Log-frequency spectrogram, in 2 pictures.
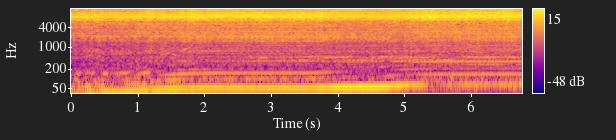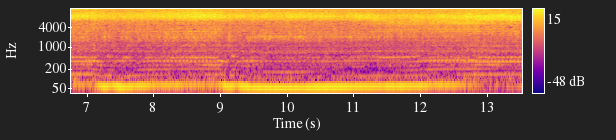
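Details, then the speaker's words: Mitsubishi L300 diesel after injection pump service and tune-up, previously harsh, knocking and smoky: steady idle clatter with even low rumble, no uneven knocks or surging, smoke gone; runs smoothly now, though the pump is worn and weak. "Setelah pompa diperbaiki, bunyinya jadi halus seperti ini, cukup bagus, teman-teman."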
